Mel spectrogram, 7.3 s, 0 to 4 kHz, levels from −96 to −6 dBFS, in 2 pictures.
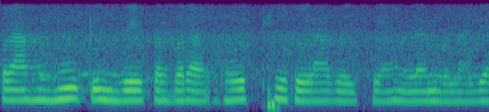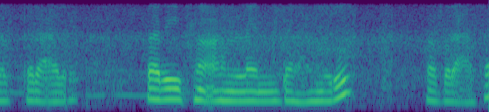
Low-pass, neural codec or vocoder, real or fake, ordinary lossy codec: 3.6 kHz; none; real; none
